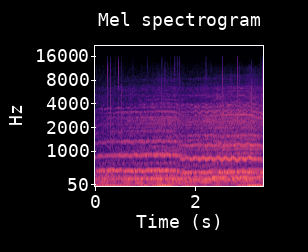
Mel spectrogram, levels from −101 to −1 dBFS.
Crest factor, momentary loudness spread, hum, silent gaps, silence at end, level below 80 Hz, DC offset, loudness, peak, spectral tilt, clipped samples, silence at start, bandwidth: 16 dB; 5 LU; none; none; 0 s; -50 dBFS; under 0.1%; -37 LUFS; -20 dBFS; -6 dB/octave; under 0.1%; 0 s; 14.5 kHz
